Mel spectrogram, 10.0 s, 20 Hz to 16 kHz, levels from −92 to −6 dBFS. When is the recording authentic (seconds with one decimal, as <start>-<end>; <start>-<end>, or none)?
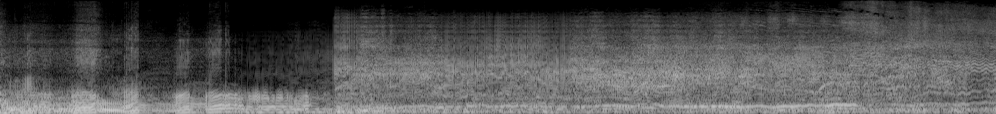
0.0-2.4; 3.6-4.4; 5.7-10.0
